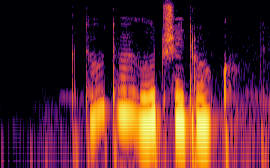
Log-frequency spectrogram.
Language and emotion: Russian, sad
